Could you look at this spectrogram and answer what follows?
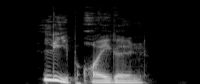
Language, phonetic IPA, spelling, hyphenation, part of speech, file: German, [ˈliːpˌʔɔɪ̯ɡl̩n], liebäugeln, lieb‧äu‧geln, verb, De-liebäugeln.ogg
- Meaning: 1. to make eyes at, to flirt with (a person) 2. to flirt with, to have one's eye on, to toy with (an idea or approach)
